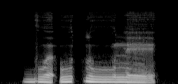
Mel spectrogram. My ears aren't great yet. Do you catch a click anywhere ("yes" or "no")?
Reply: no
